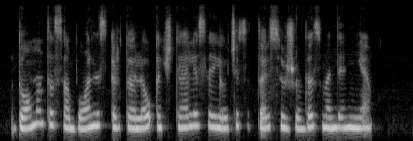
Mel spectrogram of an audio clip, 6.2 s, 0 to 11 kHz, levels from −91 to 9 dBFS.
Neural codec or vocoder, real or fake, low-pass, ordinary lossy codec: codec, 24 kHz, 6 kbps, HILCodec; fake; 9.9 kHz; AAC, 64 kbps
